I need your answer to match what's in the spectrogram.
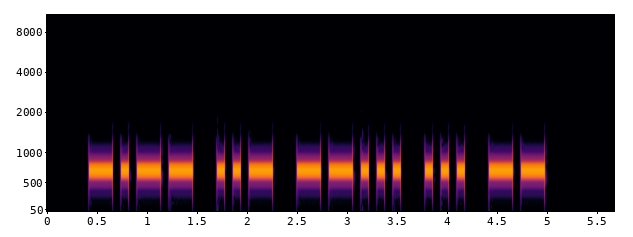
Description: Morse code, heard as a keyed tone, about 14 wpm, 700 Hz. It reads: YU7SM
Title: DXCC-100 Call Signs - 5 Characters - Repeated 3x - 15wpm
